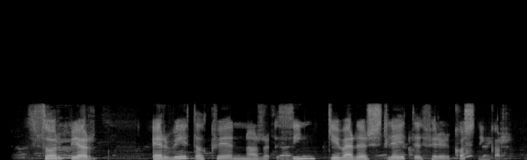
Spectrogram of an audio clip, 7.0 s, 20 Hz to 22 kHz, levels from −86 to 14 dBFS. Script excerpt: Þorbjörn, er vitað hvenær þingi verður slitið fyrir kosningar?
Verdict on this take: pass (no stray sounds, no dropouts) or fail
pass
